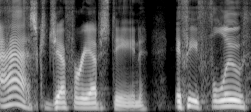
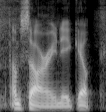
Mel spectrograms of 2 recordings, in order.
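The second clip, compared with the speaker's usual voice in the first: ordinary talk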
